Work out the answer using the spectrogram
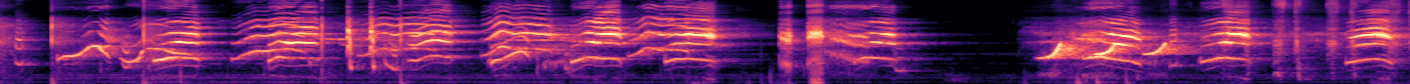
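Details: Talking Indian ringneck (rose-ringed parakeet) with two other speaking parrots chatters in quick, high, squeaky bursts with speech-like rises and falls, pausing briefly before another run of mimicked talk.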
